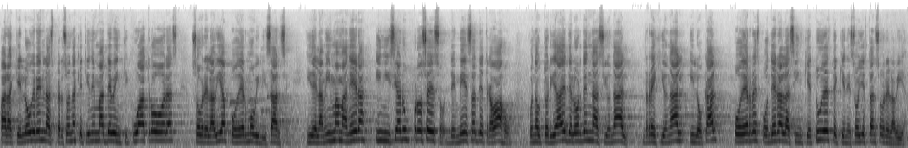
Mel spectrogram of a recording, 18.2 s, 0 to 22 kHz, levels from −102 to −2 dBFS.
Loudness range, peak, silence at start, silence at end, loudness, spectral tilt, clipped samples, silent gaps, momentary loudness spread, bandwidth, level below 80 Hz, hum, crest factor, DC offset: 1 LU; -4 dBFS; 0 s; 0 s; -16 LUFS; -4 dB/octave; under 0.1%; none; 7 LU; 15 kHz; -56 dBFS; none; 12 dB; under 0.1%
